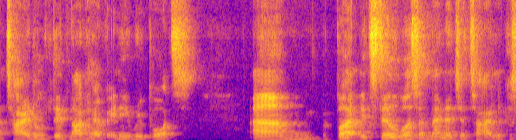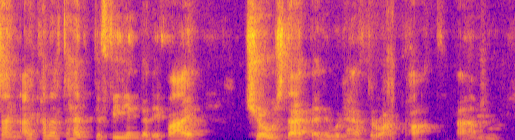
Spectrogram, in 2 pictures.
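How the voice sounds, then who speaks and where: This Kenyan man, a company CEO, appears as a guest in a video-call interview, his accent shaped by Denmark. His voice is medium-pitched, gravelly and a bit bright, heard in an echoey room. He speaks earnestly but with many fillers and restarts.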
